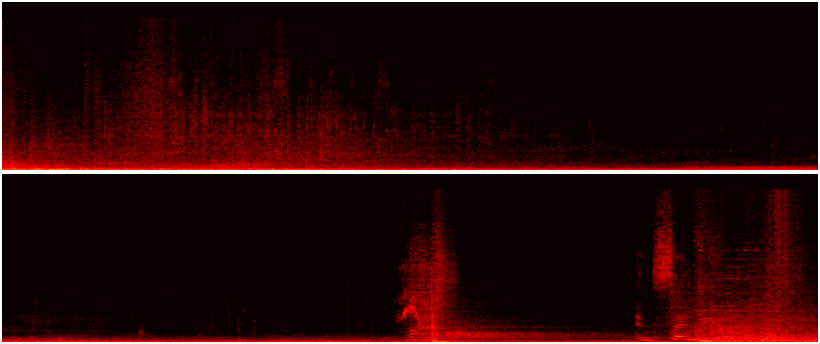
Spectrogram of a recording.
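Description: Incendio fire spell cast in the game Hogwarts Legacy: two sharp, bright bursts of fiery whoosh land late, each brief and loud, over a steady bed of game ambience and a speaking voice.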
